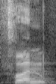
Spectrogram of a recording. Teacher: जैसे फन, फन का अर्थ होता है कला, और इनका उच्चारण करने के लिए जब हम बोलते समय ऊपर के दांत और नीचे के होंठों को आपस में मिलाते हैं तो इसका उच्चारण निकलता है। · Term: नुक्ता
